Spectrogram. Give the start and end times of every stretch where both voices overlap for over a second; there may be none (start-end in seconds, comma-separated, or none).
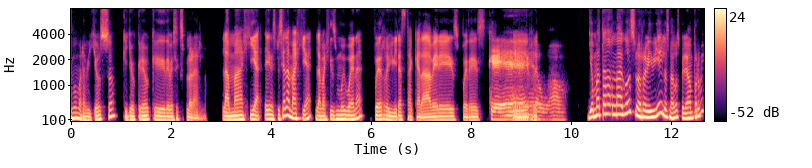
none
